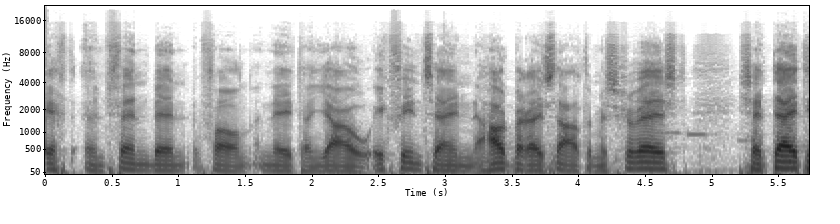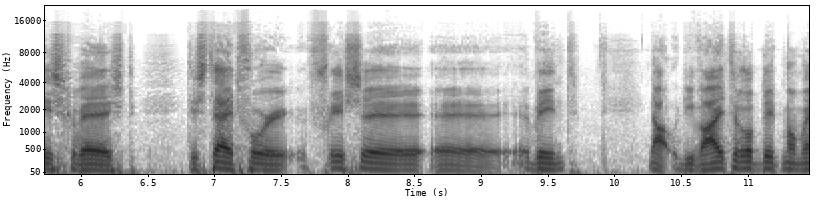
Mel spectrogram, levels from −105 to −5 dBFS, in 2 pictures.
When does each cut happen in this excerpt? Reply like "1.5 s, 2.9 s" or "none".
none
